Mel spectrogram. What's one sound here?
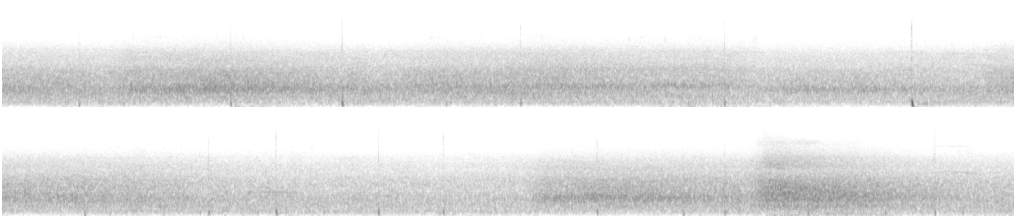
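A ball is kicked with short, sharp thuds.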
